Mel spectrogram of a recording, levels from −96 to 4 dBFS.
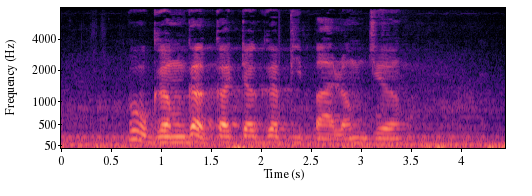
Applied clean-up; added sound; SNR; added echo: none; Engine / Boat, Water vehicle; 6 dB; reverberation time 1.1 s.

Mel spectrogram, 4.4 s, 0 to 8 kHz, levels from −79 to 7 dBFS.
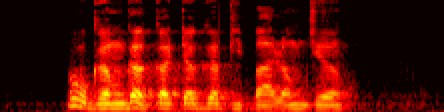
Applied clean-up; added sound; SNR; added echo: neural separator model SepFormer DNS4.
